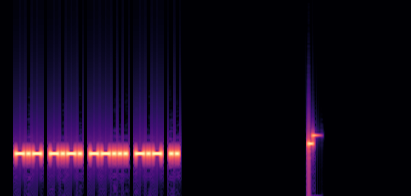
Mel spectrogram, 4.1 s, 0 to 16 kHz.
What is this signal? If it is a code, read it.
Morse code, heard as a keyed tone, about 38 wpm, 700 Hz. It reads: KC7KI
